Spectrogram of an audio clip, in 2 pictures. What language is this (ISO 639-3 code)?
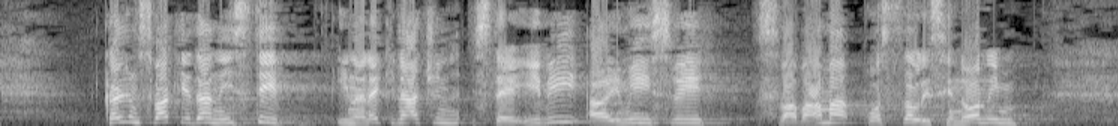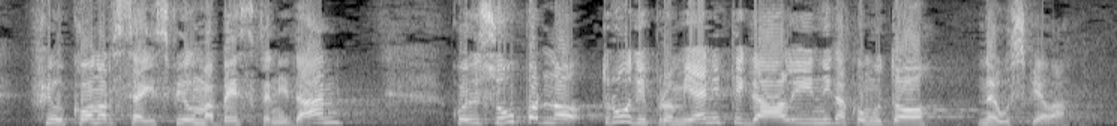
hrv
